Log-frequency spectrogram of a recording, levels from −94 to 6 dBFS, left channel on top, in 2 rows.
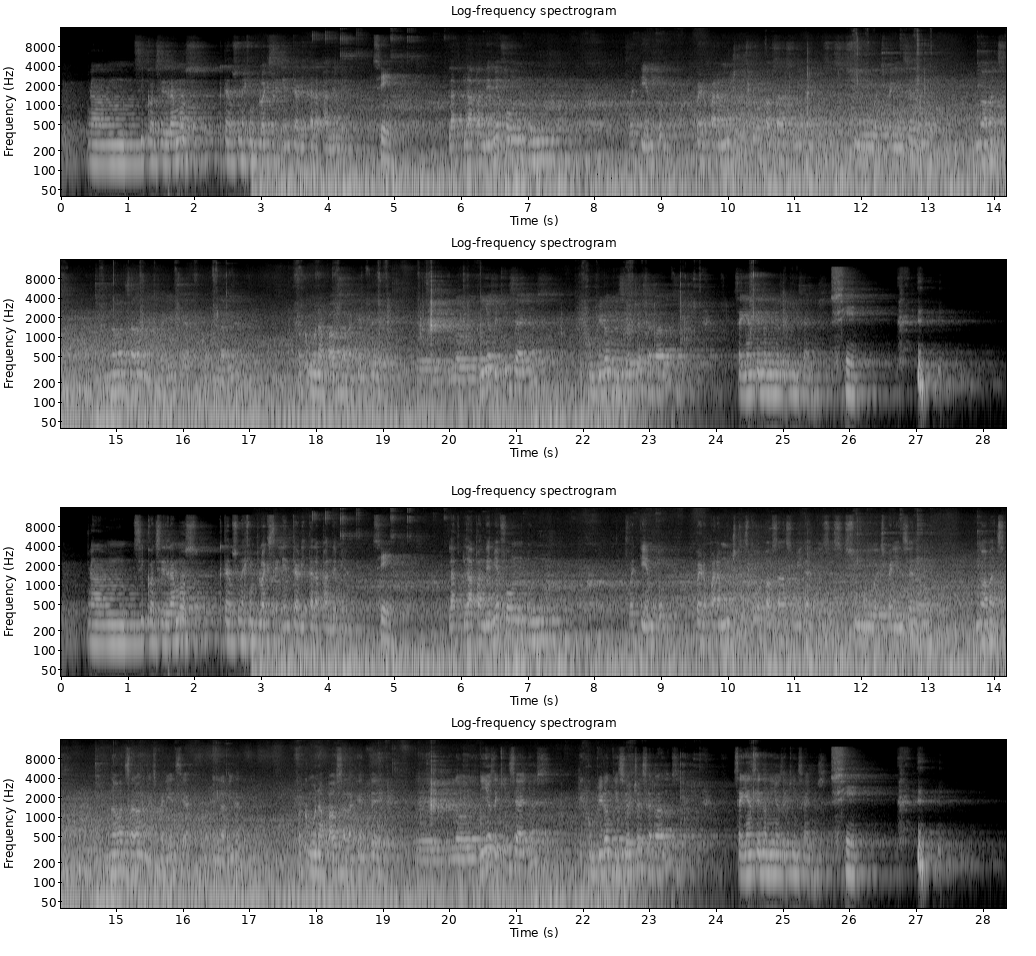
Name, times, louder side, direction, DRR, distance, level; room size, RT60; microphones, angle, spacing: voice 1, 0.4-2.0 2.4-4.3 5.8-7.4 8.5-9.1 9.5-13.1 13.7-14.3 14.8-16.9 17.7-19.0 19.5-21.5 21.9-23.4 24.3-25.6, right 1 dB, 60° right, 2 dB, 2.3 m, -36 dB
sound 1, 2.8-22.7, equal, 20° right, 4.0 m, -38 dB
voice 2, 4.7-5.0 23.8-23.9 25.7-26.2 26.7-27.4, equal, ahead, 5 dB, 0.6 m, -39 dB
Scissors, 9.7-11.3 11.6-25.3, left 2 dB, 15° left, 1.5 m, -49 dB
sound 2, 9.8-19.1, right 1 dB, 85° right, 1.6 m, -41 dB
25.5 x 17.5 x 6.0 m, 2.7 s
head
